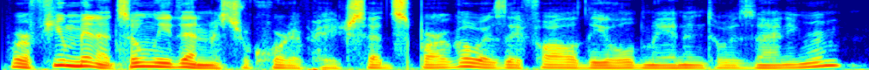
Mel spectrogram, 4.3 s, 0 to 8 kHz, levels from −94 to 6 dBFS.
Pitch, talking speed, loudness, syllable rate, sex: 125 Hz, 275 wpm, -17 LUFS, 7.3 syllables/s, male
